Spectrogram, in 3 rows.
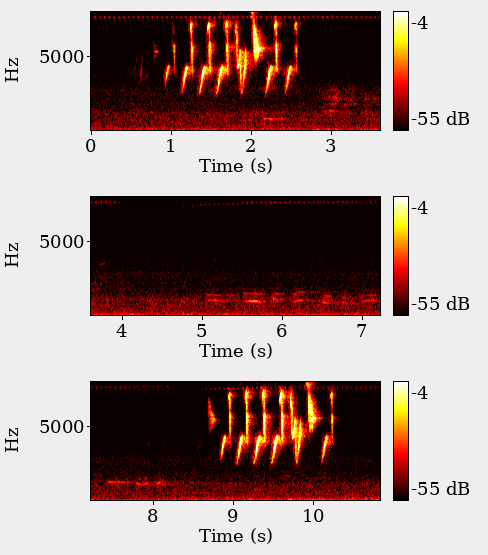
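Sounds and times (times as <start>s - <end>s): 
American Goldfinch Carduelis tristis twittering calls: 0.7s - 2.6s, 8.7s - 10.3s.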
